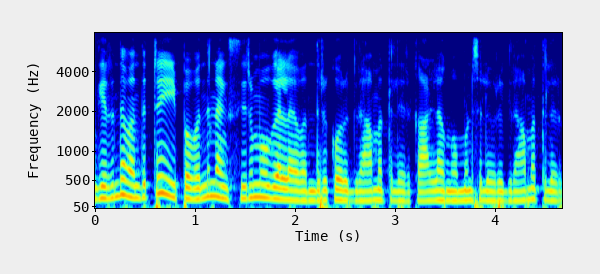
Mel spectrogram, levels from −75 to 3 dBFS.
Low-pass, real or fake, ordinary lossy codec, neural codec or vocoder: 7.2 kHz; real; none; none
